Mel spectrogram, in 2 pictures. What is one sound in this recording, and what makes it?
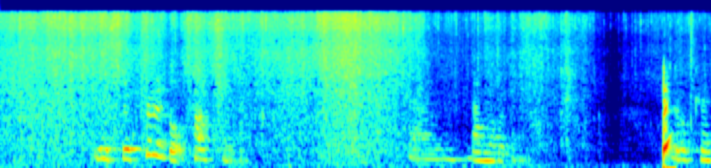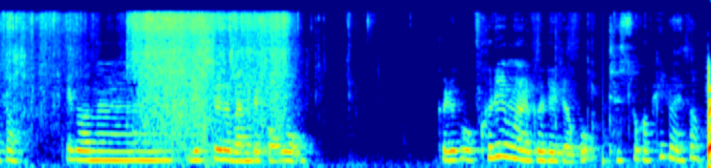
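A young woman speaks calmly and softly close to a microphone.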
